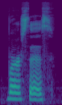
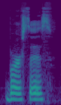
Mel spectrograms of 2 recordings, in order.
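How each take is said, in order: Both takes have the same delivery.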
